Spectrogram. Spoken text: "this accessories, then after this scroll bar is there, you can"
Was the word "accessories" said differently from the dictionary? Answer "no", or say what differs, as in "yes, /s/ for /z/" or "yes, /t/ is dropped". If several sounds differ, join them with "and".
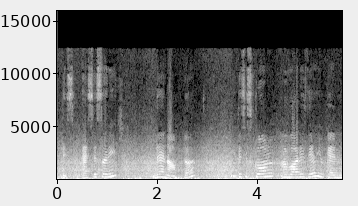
yes, /k/ is dropped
